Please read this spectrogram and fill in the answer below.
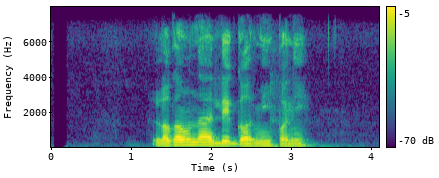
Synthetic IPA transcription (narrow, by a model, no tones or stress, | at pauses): lʌɡawnaleɡʌrmipʌni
